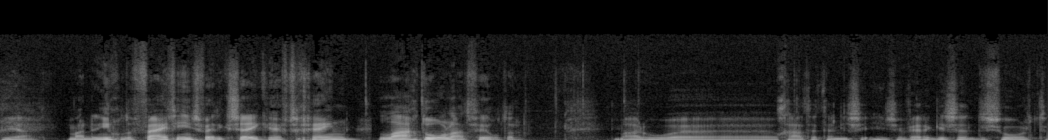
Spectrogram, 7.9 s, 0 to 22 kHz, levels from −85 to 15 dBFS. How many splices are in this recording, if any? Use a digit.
3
